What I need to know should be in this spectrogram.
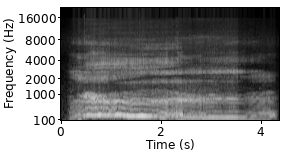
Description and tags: Zombie scream
For when a zombie is in pain or dies or even when it is giving you a warning
Multiuse, You, Why, Tags, Still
